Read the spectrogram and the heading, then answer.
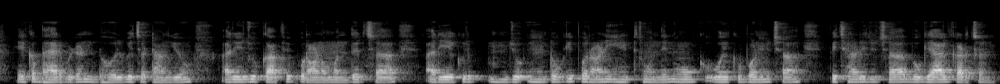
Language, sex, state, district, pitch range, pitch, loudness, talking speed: Hindi, male, Uttarakhand, Uttarkashi, 110-120 Hz, 115 Hz, -21 LUFS, 205 wpm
